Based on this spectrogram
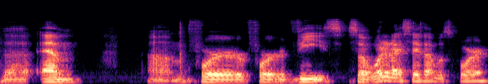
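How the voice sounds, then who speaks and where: A man mumbles at a very slow pace. His intonation is lively. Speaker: animation tutorial streamer. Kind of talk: live stream tutorial. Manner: mumbling; casual conversational.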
